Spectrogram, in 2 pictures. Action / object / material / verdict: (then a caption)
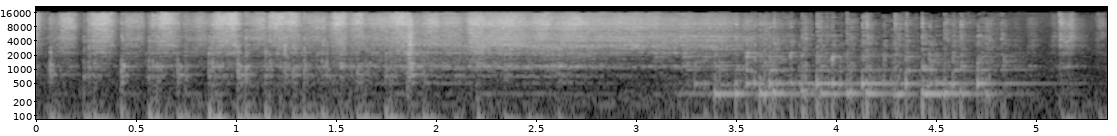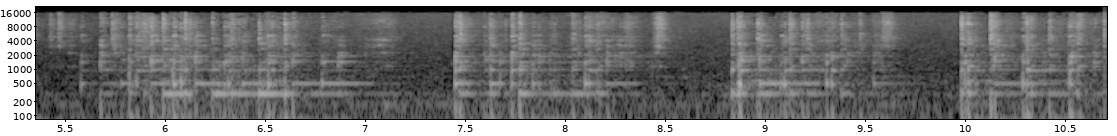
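tap / metal tube-shaped tin / metal / none. Nails and fingertips of both hands tap and scratch along the side of a hollow grey Port Charlotte metal whisky tin tube lying on a cloth. A bright, raspy scratching fills the first few seconds, then quick light taps make the tube ring with a hollow metallic tone of about 500 Hz, coming in short bursts.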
